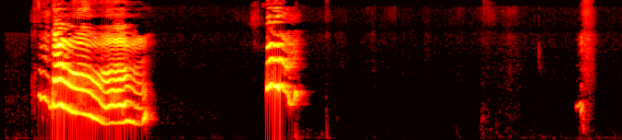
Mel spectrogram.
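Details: Siberian Husky 'talking': a drawn-out, whiny vocal sliding down in pitch over about a second, followed by a short higher yelp and then silence.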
